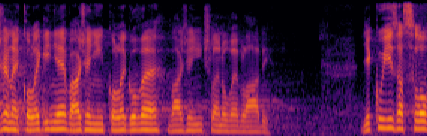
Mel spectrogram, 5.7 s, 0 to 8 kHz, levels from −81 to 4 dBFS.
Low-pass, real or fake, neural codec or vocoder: 7.2 kHz; real; none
